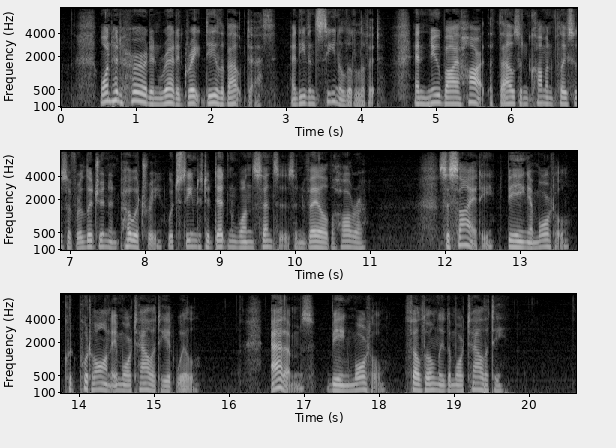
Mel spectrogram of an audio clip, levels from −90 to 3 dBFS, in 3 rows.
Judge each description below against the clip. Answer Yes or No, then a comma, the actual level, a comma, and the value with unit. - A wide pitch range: No, average, 2.9 semitones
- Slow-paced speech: No, average, 155 wpm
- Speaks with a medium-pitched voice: Yes, medium, 145 Hz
